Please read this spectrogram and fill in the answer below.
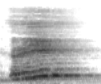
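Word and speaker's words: read: रीड, रेड, रीड। ये first form रीड है, second form रेड है। दोस्तों स्पेलिंग सेम है पर पढ़ने के लिए इसको हम रेड पढ़ेंगे।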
